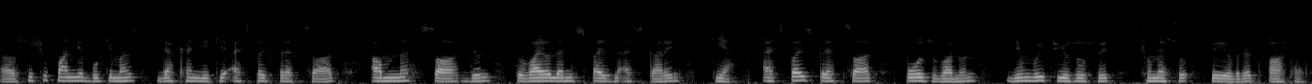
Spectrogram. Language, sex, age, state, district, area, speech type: Kashmiri, male, 18-30, Jammu and Kashmir, Anantnag, rural, spontaneous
